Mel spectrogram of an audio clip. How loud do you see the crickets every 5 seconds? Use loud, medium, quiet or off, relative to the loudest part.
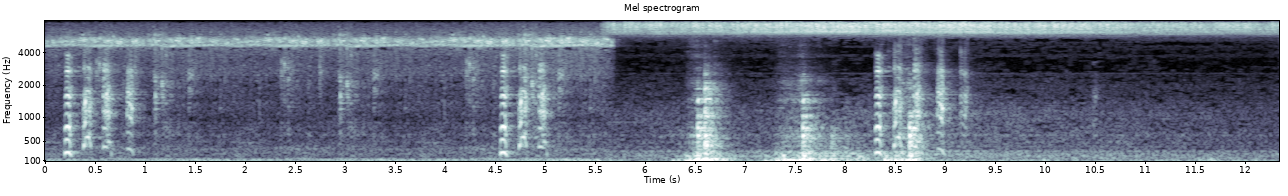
medium, loud, loud.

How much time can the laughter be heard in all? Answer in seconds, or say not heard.
2 s.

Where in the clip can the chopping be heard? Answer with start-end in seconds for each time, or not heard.
6.2-8.8.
